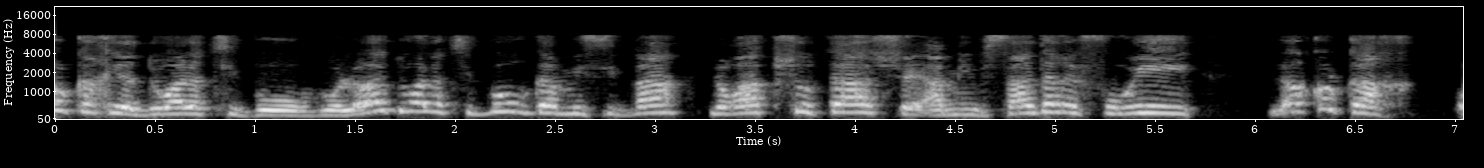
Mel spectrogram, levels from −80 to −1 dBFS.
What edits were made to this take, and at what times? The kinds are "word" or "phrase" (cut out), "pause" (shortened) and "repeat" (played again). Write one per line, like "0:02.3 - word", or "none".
0:03.2 - pause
